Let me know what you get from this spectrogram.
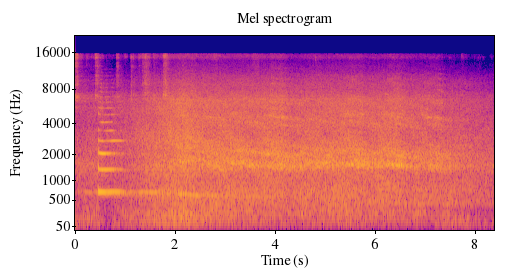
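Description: An EP07 electric locomotive gives a short, loud horn blast about half a second in. The passenger train then rolls past, its wheels running steadily on the rails with a faint high wheel whine, easing off near the end.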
